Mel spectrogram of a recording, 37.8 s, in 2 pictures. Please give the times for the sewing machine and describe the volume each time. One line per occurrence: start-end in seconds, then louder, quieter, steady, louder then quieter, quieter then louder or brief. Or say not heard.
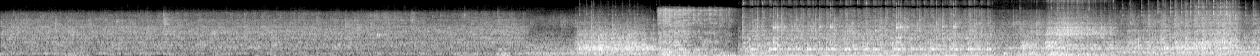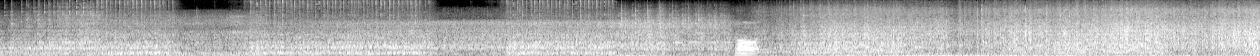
8.6-37.7 steady.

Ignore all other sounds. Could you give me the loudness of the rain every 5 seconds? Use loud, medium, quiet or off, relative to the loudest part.
quiet, quiet, quiet, quiet, medium, medium, loud, loud.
